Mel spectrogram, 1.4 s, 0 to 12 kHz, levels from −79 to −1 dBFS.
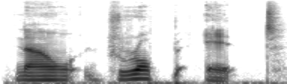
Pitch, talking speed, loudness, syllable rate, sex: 115 Hz, 125 wpm, -18 LUFS, 2.7 syllables/s, male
